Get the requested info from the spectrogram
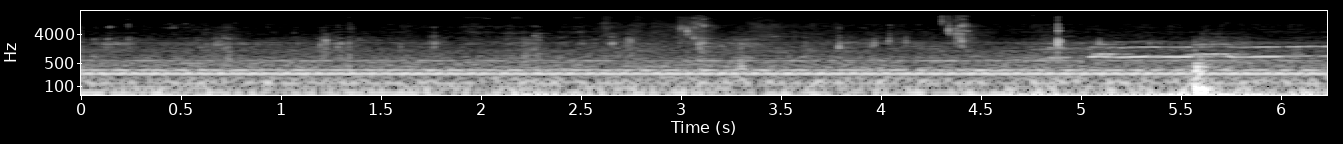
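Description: Quiet close-up chewing of cooked chicken and rice with small mouth clicks, over a steady low hum. About five seconds in, a fork's edge presses through the chicken onto the ceramic plate, giving a brief squeak with a knock.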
